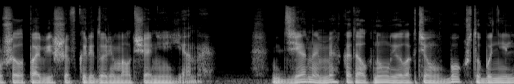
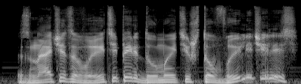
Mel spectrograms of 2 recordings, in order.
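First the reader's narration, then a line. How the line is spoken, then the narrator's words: Sarcastic interruption. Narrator (Russian): язвительно перебил ее дядя Ваня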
